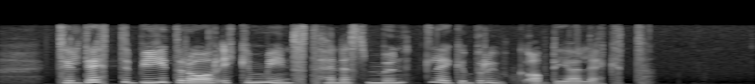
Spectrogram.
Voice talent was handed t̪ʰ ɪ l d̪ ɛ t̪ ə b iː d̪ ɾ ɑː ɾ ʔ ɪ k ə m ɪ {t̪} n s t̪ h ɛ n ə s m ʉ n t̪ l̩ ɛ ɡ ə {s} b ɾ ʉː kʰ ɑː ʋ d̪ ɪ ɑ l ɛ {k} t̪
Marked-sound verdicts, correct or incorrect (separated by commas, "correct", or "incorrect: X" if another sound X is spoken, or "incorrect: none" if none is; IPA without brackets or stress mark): incorrect: none, incorrect: none, correct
